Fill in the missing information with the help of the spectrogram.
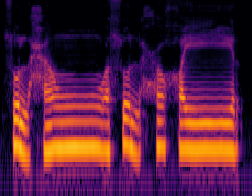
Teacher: ملانے کی صورت میں ادغام مع الغنہ ہوگا۔ · صاد مستعلیہ ہے، پر پڑا جائے گا، خا مستعلیہ ہے، پر پڑا جائے گا۔ خیالین ہے، تھوڑا نرمی کے ساتھ پڑھیں گے، اور وقف کی صورت میں را یہاں باریک پڑا جائے گا۔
